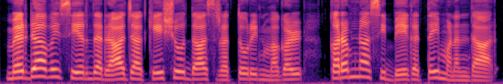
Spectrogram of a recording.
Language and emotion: Tamil, neutral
